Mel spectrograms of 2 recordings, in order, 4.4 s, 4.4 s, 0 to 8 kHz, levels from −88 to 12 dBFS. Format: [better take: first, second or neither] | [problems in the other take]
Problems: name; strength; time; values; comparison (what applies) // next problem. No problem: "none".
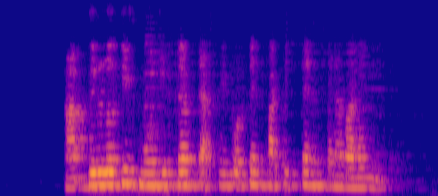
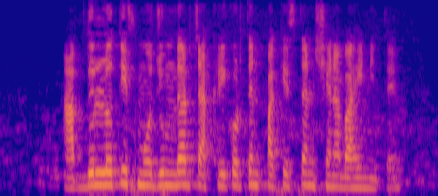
second | noise reduction (neural mask model DeepFilterNet 3)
